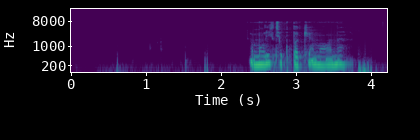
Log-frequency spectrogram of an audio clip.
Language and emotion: Russian, neutral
